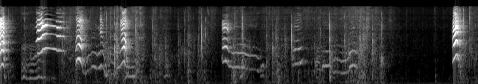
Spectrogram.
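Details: Chihuahua puppies playing in a laundry; a burst of high squeaky yelps and whines with rising and falling pitch, several overlapping, then a pause and one more sharp squeal.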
